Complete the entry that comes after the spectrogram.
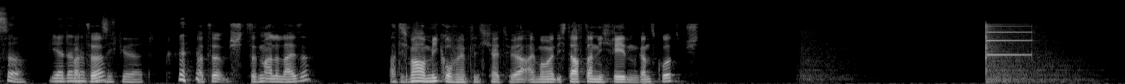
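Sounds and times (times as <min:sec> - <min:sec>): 
speech: 0:00.0 - 0:03.2, 0:03.9 - 0:07.1
loud electronic beep: 0:09.8 - 0:10.4.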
